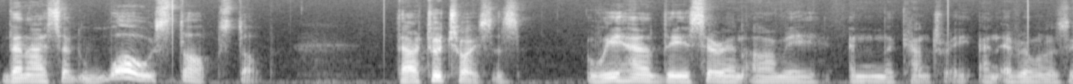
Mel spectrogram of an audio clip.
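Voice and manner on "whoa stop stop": high, drawn "whoa" to halt them; retold interruption. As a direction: cut the scolding short. Cuts off the scolding crowd.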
